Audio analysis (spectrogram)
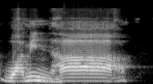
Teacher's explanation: واؤ کو پڑھتے وقت ہونٹ گول کریں گے، نون کے اندر جو ہے وہ اظہار حلقی ہے، ظاہر کر کے پڑھیں گے، ہا بھاری ساؤنڈ کے ساتھ آئے گا، اس کو بریک نہیں پڑھنا، وَمِنْهَا، ٹھیک ہے۔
